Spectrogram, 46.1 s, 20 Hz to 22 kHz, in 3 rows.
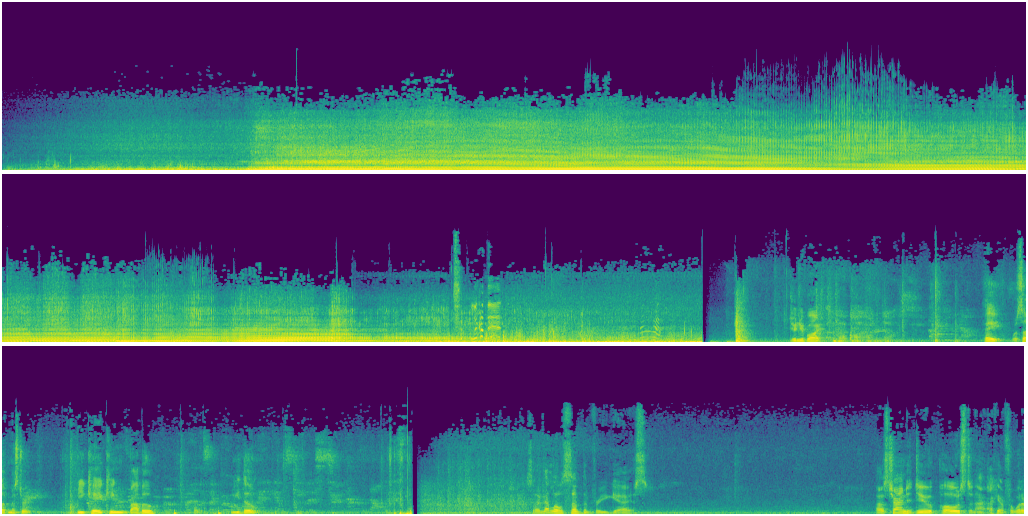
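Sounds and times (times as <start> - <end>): car engine revving: 0.9 - 24.2.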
